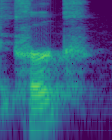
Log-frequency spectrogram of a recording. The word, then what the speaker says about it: Cirk: Also, I'll say before you say it, his name is Kirk. Kirk with a C. How does that make sense? It's written down Cirk. – It's spelled Cirk. Kirk C-I-R-K, with a C.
